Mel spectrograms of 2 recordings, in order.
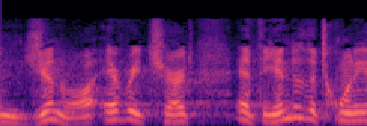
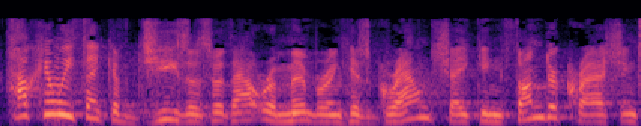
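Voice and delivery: ordinary talk, nothing marked

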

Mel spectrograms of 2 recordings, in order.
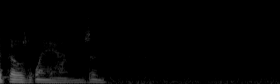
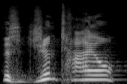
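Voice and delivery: loud, fervent preaching, higher and louder; preaching at full force; 5 semitones higher, 7 dB louder than usual. Acted. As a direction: drive the story home to the congregation.

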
